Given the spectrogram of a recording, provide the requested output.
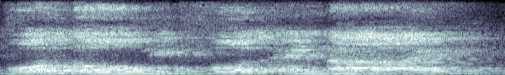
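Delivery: slow, drawn-out line reading. Shown as a demonstration. Teacher rereads the poem line slowly for students. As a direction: stretch the whole line out slowly. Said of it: "teacher reads poem".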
